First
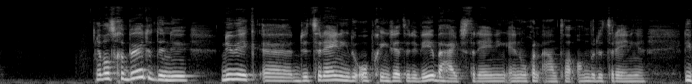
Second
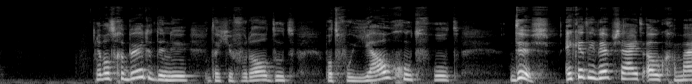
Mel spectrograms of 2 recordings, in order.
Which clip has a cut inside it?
second; 2 cuts; at 2.0 s, 4.9 s

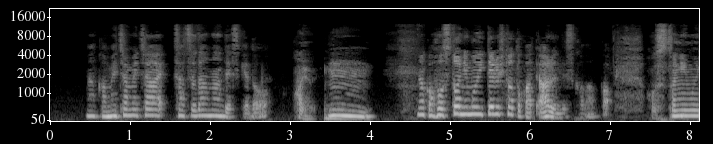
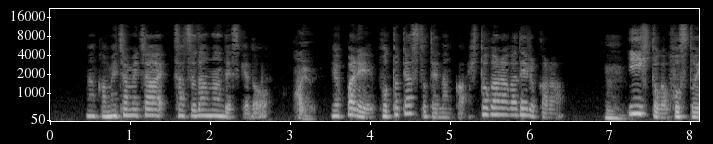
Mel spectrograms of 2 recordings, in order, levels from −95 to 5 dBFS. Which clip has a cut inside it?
first; 1 cut; at 3.4 s

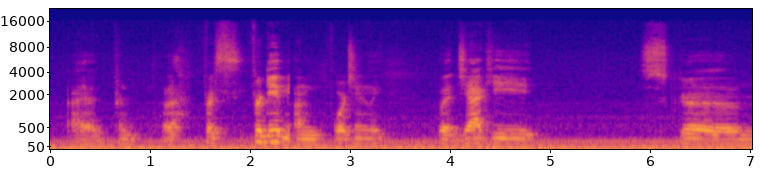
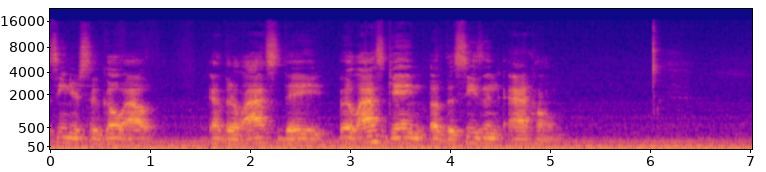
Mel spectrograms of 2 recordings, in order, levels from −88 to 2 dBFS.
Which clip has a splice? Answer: first; 1 cut; at 2.4 s

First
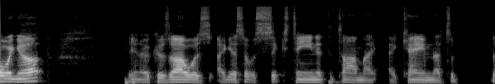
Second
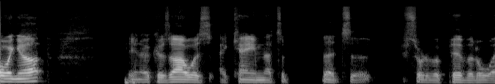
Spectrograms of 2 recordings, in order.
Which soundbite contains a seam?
second; 1 cut; at 2.1 s

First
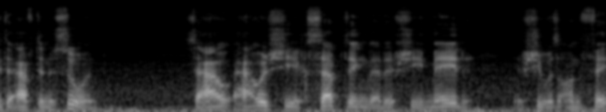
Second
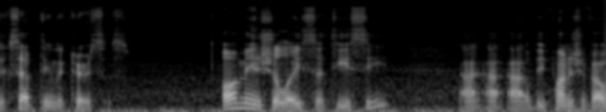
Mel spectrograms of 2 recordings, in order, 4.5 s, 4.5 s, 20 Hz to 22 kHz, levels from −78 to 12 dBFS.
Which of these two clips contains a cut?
second; 2 cuts; at 1.6 s, 3.4 s

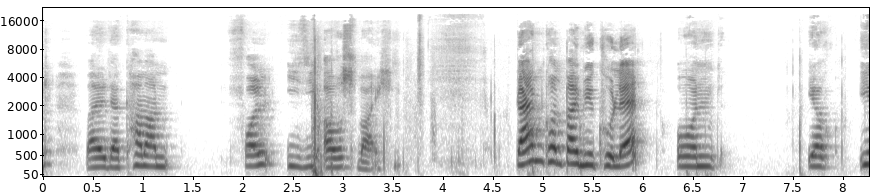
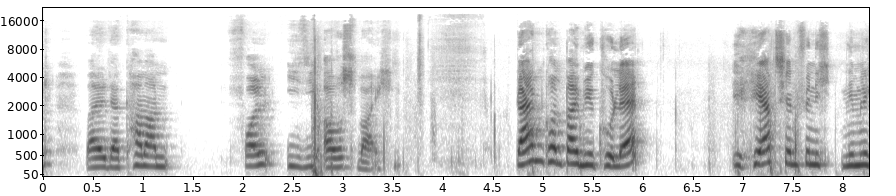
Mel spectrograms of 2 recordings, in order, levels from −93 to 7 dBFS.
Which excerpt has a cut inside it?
first; 1 cut; at 6.2 s

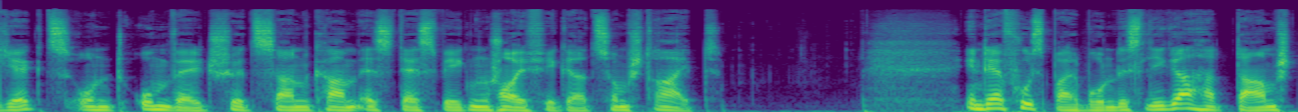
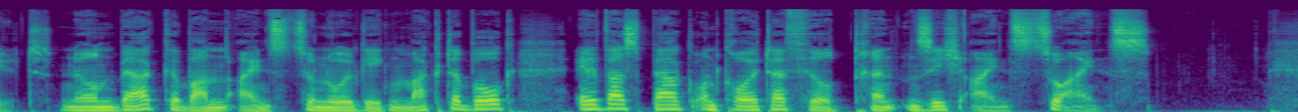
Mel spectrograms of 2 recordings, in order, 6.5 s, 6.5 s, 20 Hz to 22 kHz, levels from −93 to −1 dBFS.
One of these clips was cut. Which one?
first; 1 cut; at 2.5 s

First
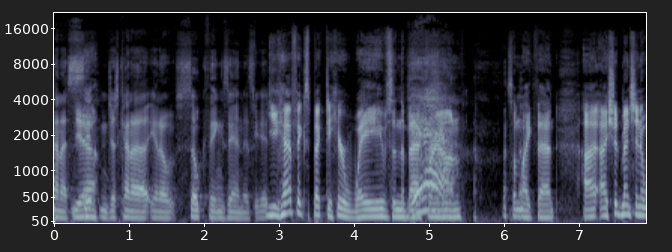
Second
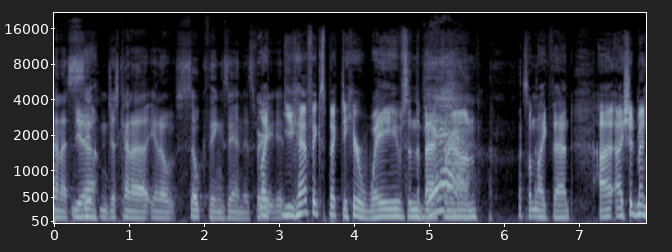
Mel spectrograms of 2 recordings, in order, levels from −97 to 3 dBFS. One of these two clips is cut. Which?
first; 1 cut; at 2.7 s

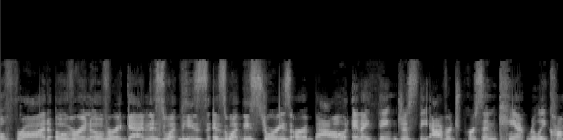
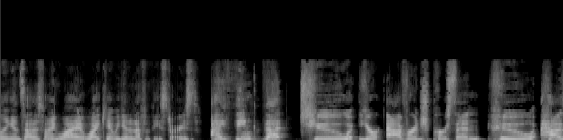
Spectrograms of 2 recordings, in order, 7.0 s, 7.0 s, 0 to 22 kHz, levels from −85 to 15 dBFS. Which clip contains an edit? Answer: second; 1 cut; at 2.5 s

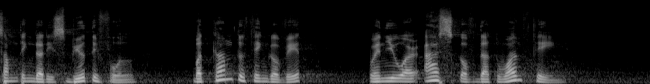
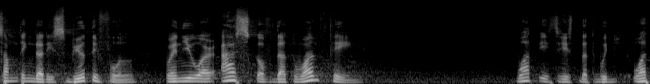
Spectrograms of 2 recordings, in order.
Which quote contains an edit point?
second; 1 cut; at 1.6 s

